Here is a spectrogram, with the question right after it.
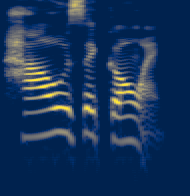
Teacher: even though there is no connection between it and going, I still don't pause between them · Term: connect your words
